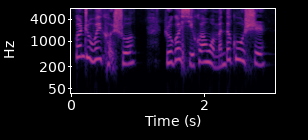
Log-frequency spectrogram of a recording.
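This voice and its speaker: A woman narrates a classic tale with lively, expressive storytelling. Her voice sits high and bright in pitch, shifting easily between narration and the story's figures. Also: moderate pace. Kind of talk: spoken storytelling.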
